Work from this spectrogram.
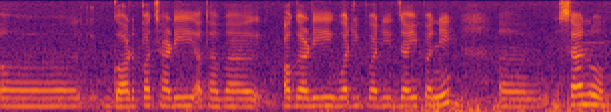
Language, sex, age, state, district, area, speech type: Nepali, female, 18-30, West Bengal, Darjeeling, rural, spontaneous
